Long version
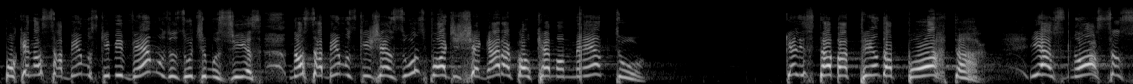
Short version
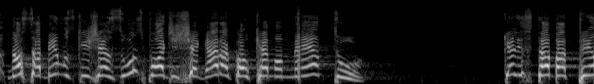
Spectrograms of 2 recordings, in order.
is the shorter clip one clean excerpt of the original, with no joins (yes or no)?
yes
